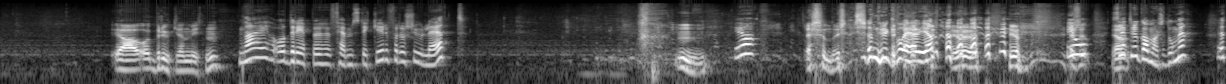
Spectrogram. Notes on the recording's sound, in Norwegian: live podkast på et utsolgt Nieu Scene i Oslo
